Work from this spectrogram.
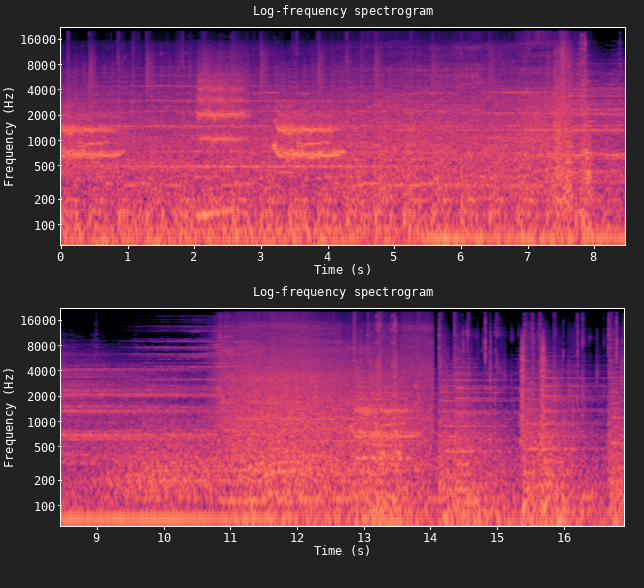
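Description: Tires squeal in repeated sharp bursts as goons drive a car recklessly at night in a crime drama, with a steady low rumble underneath and no talking.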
